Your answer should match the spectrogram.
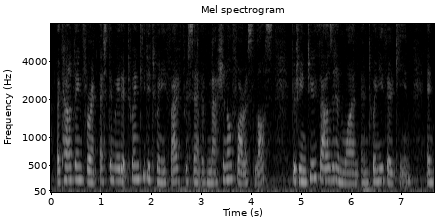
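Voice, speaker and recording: A woman from Singapore giving a scripted explanatory talk in a measured way. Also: medium pitch, a little mellow, slight background noise, low-quality recording. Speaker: presenter. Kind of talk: scripted educational narration.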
